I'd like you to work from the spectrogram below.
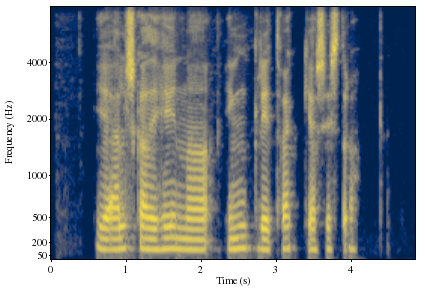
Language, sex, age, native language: Icelandic, male, 20-29, Icelandic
